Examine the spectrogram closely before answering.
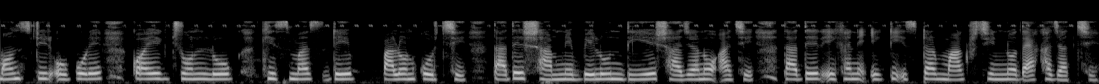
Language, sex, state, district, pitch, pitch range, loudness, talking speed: Bengali, female, West Bengal, Dakshin Dinajpur, 240 Hz, 230-255 Hz, -23 LUFS, 130 wpm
